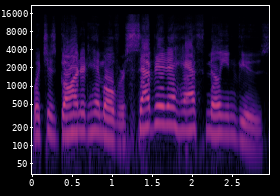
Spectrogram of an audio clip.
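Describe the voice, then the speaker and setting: An unremarkable speaking voice, a man's and fairly high in pitch, moves at a moderate pace on a very clean recording with a silent background and a dry, close sound with no echo. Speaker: radio show host. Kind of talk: formal ceremony announcement.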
